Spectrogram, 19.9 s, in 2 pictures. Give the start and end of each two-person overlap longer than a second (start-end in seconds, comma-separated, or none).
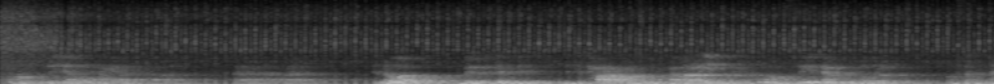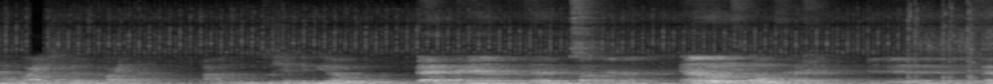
none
